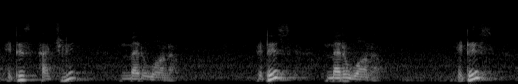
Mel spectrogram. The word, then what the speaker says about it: marijuana: So there is no j sound. So this word should not be pronounced as marijuana, which is how often people pronounce it. So it is not marijuana, it is actually marijuana.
